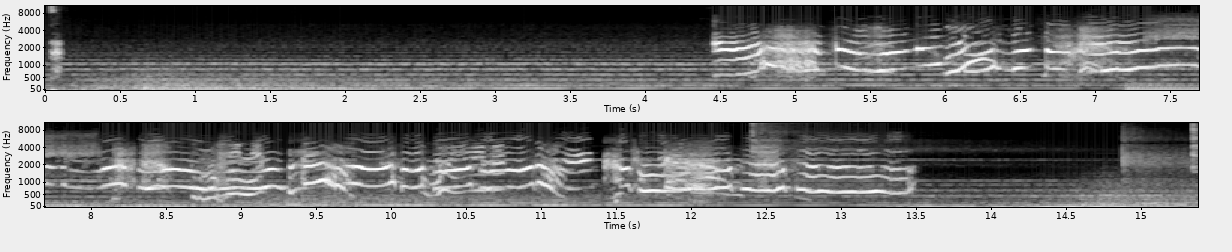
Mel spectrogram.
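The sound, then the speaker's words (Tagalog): A girl of under eight cries and wails in pain while a woman pulls at her body as she lies on a bed, long quavering sobs rising and falling for several seconds, loud over a steady low droning background. “Umiiyak ang bata sa sakit.”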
